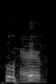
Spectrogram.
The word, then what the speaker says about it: Herb: Do you Oh, pronounce yeah, Do you yeah. pronounce the H in the name like that? What name? Herb. Or is it Herb? Herb Dean. No, it's definitely Herb. It's definitely Herb. Dean.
